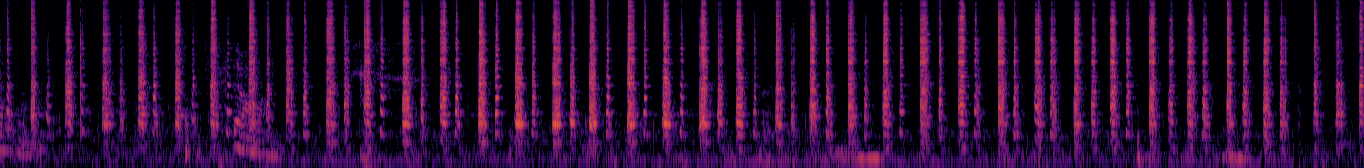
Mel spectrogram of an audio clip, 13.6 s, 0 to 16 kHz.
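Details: Peloton bike after about 6 months of use; a sharp, regular creak on every pedal stroke, two to three per second, from metal rubbing at a weld imperfection in the rear stabilizer.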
